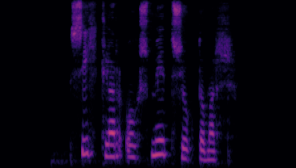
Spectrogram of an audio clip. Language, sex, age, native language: Icelandic, female, 30-39, Icelandic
